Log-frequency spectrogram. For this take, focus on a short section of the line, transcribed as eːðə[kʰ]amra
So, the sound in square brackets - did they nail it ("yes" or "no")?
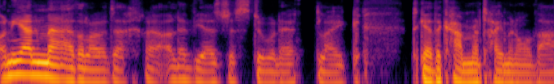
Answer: yes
